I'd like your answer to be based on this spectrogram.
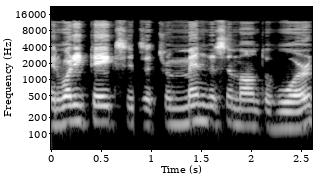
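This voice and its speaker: A man speaks slowly with a Hungarian accent and fairly even intonation. His pitch is fairly high, and his pace is fairly slow. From Transylvania, Romania. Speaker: tech company CEO. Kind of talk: interview.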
